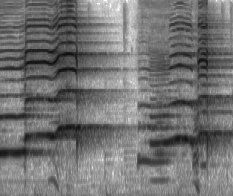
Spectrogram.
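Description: Two loud, close goose-call notes, each cracking through a clear break like a speckle-bellied goose calling, with a short pause between them and no talk.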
